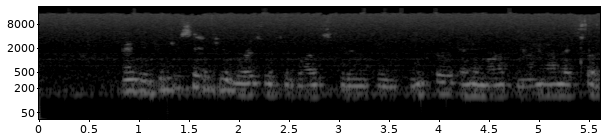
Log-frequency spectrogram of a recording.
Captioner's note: speaking off microphone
